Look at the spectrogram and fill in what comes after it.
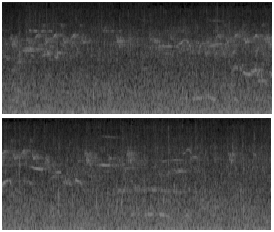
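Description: Birds chirping and whistling in many short calls over a steady, even hiss.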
